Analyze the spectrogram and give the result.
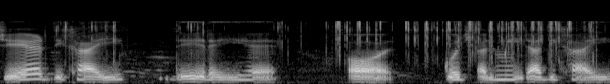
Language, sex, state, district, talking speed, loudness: Hindi, female, Himachal Pradesh, Shimla, 90 wpm, -20 LUFS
